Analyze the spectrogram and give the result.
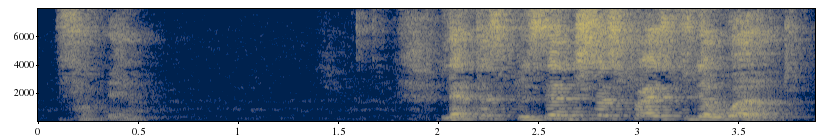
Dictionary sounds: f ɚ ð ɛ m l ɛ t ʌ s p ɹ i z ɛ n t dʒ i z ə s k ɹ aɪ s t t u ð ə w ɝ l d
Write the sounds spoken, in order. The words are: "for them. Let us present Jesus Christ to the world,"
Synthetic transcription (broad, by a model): f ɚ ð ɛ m l ɛ t ʌ s p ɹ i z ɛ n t dʒ i z ə s k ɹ aɪ s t t u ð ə w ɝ l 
